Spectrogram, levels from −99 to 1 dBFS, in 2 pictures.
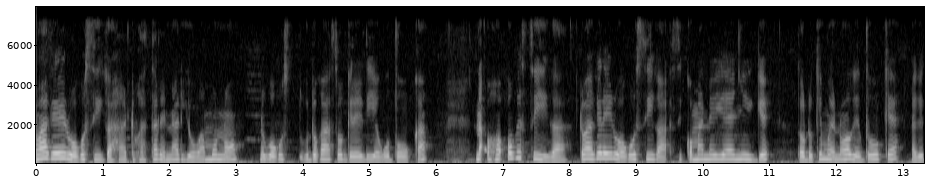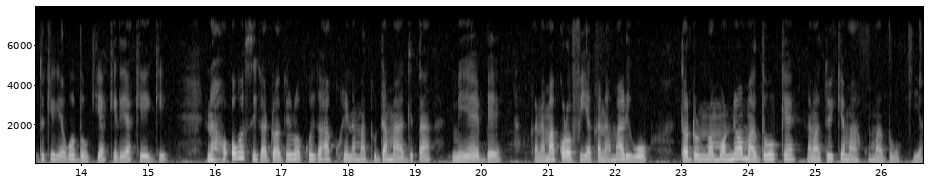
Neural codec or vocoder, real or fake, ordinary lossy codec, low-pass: none; real; none; 7.2 kHz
